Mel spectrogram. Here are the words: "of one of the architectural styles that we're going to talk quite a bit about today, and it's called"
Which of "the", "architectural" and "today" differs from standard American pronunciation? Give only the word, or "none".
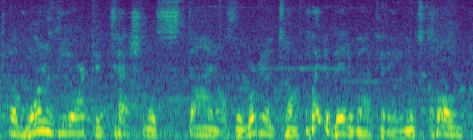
architectural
